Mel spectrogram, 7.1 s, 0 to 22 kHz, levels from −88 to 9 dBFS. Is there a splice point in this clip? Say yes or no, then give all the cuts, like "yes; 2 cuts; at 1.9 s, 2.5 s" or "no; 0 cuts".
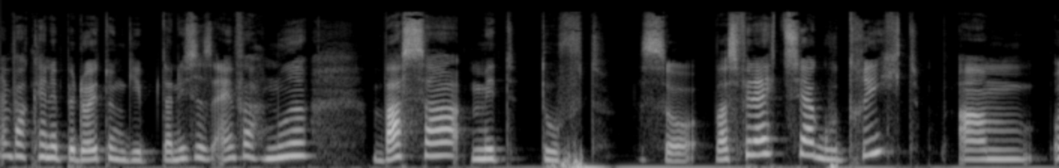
no; 0 cuts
